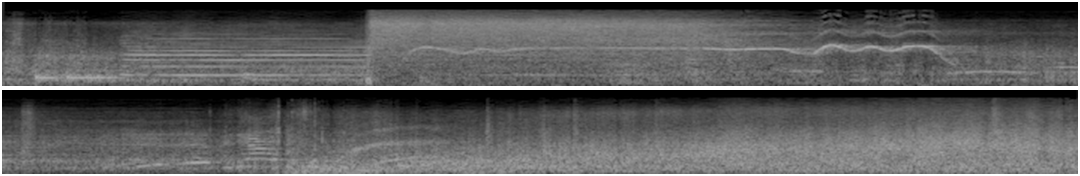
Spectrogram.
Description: The noise a train makes when it pulls in including honking, hissing and passengers whistling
